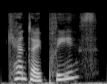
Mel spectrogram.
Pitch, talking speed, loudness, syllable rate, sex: 250 Hz, 170 wpm, -18 LUFS, 5.9 syllables/s, female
